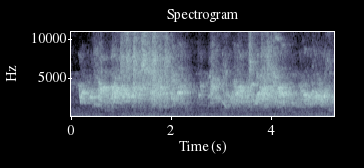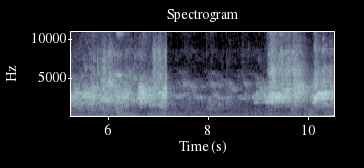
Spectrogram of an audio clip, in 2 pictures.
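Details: A group of budgerigars chirps busily, overlapping high warbled chatter and scratchy squawks in surges, with a quieter lull of a couple of seconds before the chattering swells again.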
